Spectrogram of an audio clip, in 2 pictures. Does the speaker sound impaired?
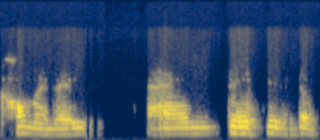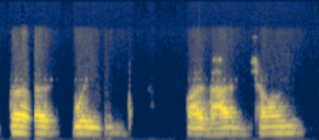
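Yes: cerebral palsy.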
